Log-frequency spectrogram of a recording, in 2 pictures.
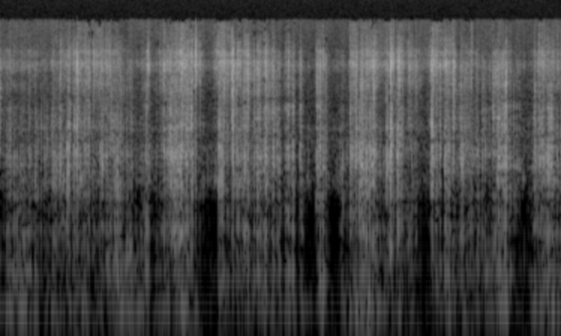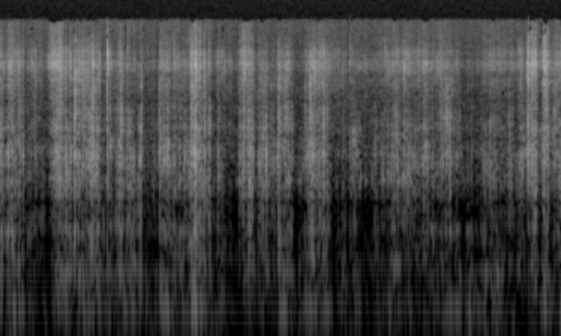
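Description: Long nails scratch along the coils of a round, flat woven straw trivet, producing a steady run of dry, crinkly scratching that rises and falls in short bursts. The rasping texture is bright and papery, with a faint steady low hum beneath it.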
